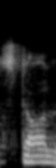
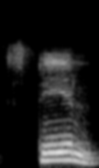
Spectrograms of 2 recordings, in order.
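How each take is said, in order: First: The vowel sounds like 'aw' in 'saw'. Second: The vowel sounds like 'ay' in 'day'. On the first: The speaker calls it wrong. "you're pronouncing it wrongly" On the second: The speaker calls it right. "Stale, not stall"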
